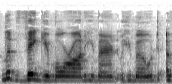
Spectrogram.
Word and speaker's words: Lipwig: lipwig it's pronounced lit vague you he-man he bowed a V not a W up vegan mr.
